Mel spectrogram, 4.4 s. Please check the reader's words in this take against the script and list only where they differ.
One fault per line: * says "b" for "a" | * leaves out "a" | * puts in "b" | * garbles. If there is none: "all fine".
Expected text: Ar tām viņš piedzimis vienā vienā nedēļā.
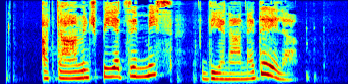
* leaves out "vienā"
